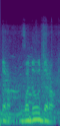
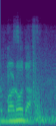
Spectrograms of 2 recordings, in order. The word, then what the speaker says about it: Vadodara: Vadodara. Vadodara? Vadodara. Vadodara. Or Baroda.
